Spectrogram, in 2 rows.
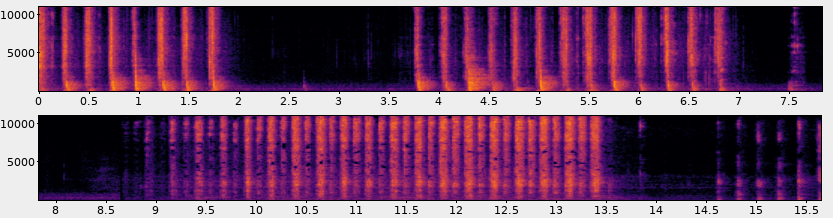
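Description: Kitchen knife mincing shallots on a wooden cutting board: runs of sharp chopping strokes at about four to five a second, separated by short pauses. The last run, from about 9 to 13 seconds in, is faster and raspier. A few light clicks follow near the end.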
